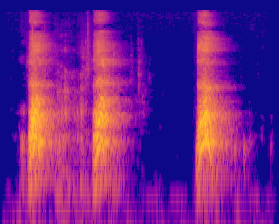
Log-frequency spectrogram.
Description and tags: A small dog barking multiple times.
animal, barking, dog, small-dog, woof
